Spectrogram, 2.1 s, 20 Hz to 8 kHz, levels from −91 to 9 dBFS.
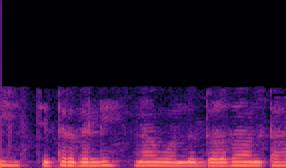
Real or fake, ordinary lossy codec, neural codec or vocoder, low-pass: real; AAC, 16 kbps; none; 7.2 kHz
